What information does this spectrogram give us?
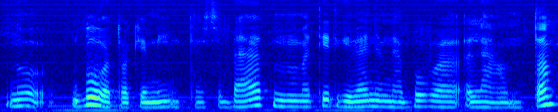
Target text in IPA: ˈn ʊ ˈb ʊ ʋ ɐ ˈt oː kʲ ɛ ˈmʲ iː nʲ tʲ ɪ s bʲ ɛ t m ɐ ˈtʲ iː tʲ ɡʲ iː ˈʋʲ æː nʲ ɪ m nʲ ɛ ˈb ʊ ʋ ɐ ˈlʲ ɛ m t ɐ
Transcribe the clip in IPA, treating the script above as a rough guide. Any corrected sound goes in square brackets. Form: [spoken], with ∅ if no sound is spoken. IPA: ˈn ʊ ˈb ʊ ʋ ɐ ˈt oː kʲ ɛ ˈmʲ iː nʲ tʲ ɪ s bʲ ɛ t m ɐ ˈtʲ iː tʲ ɡʲ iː ˈʋʲ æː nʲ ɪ m nʲ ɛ ˈb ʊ ʋ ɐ ˈlʲ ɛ m t ɐ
